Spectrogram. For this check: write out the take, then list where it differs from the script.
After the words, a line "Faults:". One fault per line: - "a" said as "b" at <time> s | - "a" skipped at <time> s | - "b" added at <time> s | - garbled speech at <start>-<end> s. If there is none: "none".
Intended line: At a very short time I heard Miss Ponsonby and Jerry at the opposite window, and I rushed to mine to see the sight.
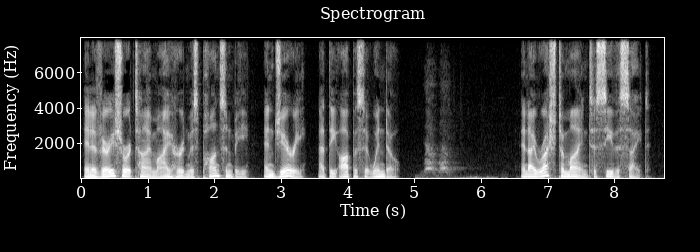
In a very short time I heard Miss Ponsonby and Jerry at the opposite window, and I rushed to mine to see the sight.
Faults:
- "At" said as "In" at 0.0 s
